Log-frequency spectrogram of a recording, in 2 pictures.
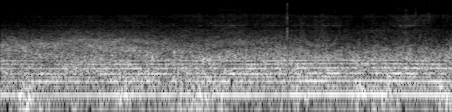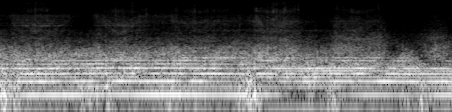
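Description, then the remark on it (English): A car drives past, its engine humming with a steady, droning tone and strong low rumble, holding fairly constant throughout without clearly fading in or out; no one speaks. “That was my car for a second. Could have been. My daughter driving.”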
